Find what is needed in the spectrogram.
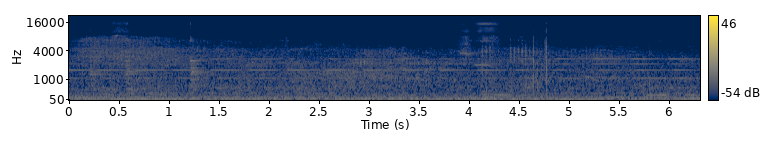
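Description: Railroad grade-crossing bell ringing steadily, signalling an approaching train, over a low steady rumble.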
